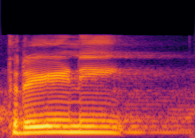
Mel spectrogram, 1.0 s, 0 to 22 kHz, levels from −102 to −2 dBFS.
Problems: continuous background conversations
